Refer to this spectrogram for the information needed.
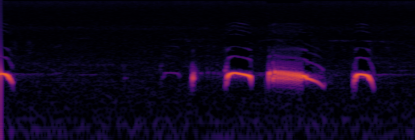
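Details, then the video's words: Red collared dove cooing, used as a lure call: soft, low, rounded coos with a brief stutter, then a longer hoarse buzzy coo framed by short hooted notes, spaced under a second apart; otherwise silent. "Chim cu gáy tiếng gù dài kích bổi nge là gáy"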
